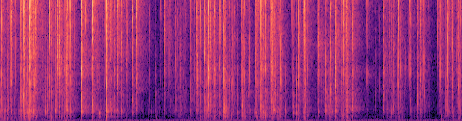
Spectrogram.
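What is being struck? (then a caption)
Biscuit pack in thin plastic film. A small Gran Cereale pack, a thin plastic film wrapper full of biscuits, is held and squeezed with the fingertips. The film gives off dense, bright crinkling with rapid sharp crackles that rise and fall in bursts, with a brief quieter gap near the middle.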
